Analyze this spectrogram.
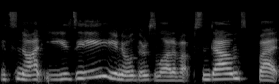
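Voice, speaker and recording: A woman with an American accent speaks in a plain, everyday voice, her fairly high pitch carrying ordinary pitch variation at a moderate pace. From United States. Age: 40s. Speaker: adoptive mother sharing her experience. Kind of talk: interview conversation.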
